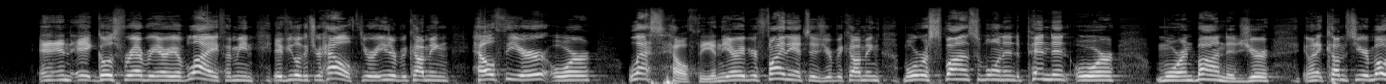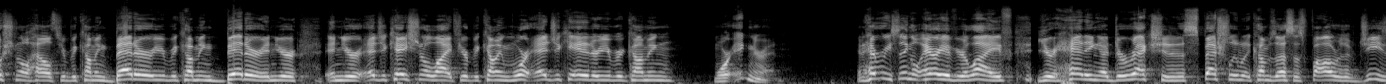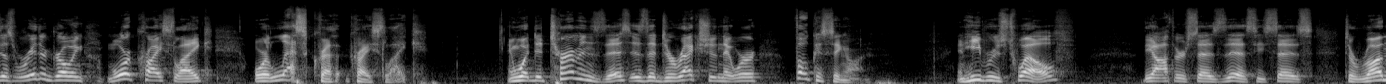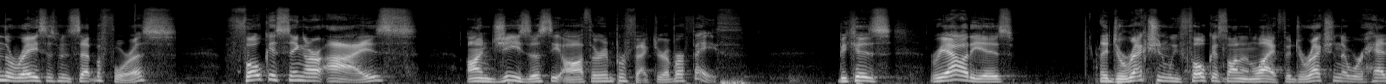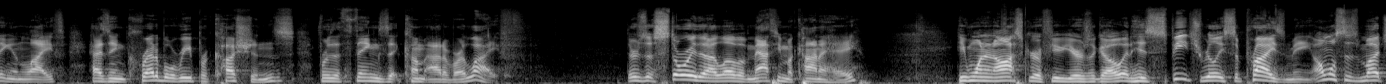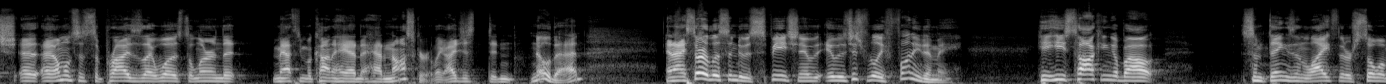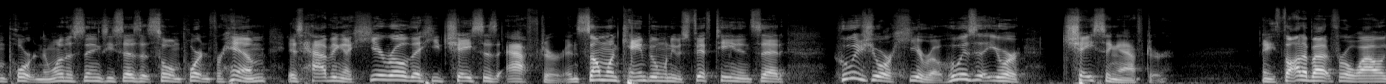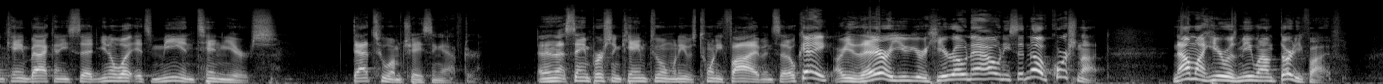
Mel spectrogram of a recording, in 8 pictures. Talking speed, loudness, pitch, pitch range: 190 wpm, -16 LUFS, 175 Hz, 145-200 Hz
